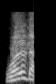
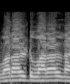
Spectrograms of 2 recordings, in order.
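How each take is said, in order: First: వరల్డ్ said with a silent r, like vald; correct pronunciation. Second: వరల్డ్ said with the r sounded, va-ral-d; wrong pronunciation. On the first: Teacher giving students the correct way to say world. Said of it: "వరల్డ్ అనాలి". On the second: Teacher showing the mistake many students make with world. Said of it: "అది అనకూడదు". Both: Shown as a demonstration.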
